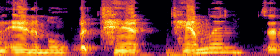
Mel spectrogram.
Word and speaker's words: Tamlin: her captor is not an animal but Tam Tamlin is that how you pronounce it one second yep Tam Tamlin thankfully got the pronunciation guide yay okay um where was I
